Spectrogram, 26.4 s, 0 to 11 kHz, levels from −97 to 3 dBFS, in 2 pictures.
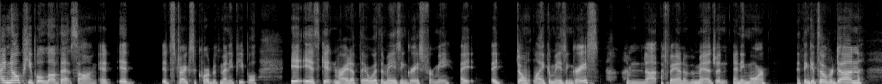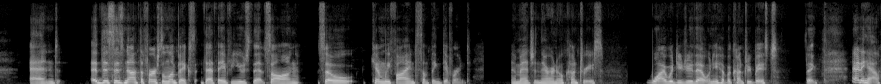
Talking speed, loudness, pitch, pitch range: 180 wpm, -30 LUFS, 190 Hz, 175-210 Hz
